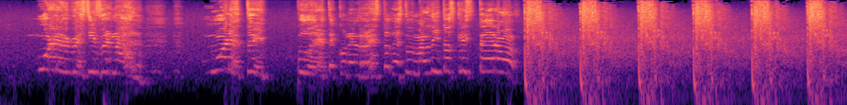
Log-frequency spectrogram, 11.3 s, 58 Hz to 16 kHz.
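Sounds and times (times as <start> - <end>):
speech: 1.2 - 2.0, 2.8 - 7.1
continuous noisy background: 7.0 - 11.2
gunshots: 7.0 - 11.2.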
